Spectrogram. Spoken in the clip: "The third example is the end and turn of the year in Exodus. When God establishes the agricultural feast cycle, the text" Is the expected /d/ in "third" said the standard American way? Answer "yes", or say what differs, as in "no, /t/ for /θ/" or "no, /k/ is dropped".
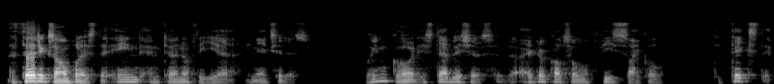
yes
